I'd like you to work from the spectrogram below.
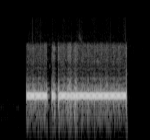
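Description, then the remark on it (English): A loud, steady telephone dial tone hums for about two seconds as a phone call is placed, broken once by a brief dropout near the start, with no voices. “We're going to try and get Charlie's dad on the phone here. See if this shit will work.”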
